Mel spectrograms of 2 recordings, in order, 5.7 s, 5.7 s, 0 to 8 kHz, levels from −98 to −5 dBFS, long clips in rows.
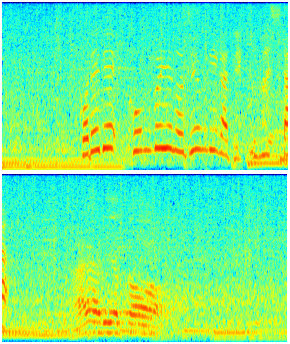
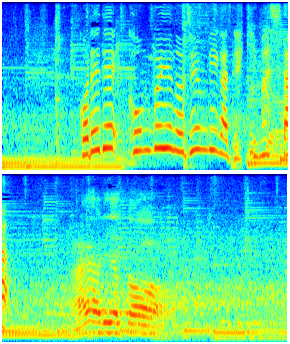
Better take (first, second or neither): second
